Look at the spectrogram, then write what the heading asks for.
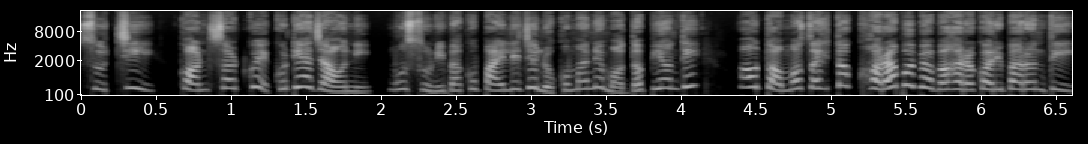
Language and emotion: Odia, fearful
